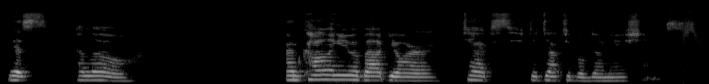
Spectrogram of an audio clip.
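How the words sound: It is said in a sultry, sexy voice.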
